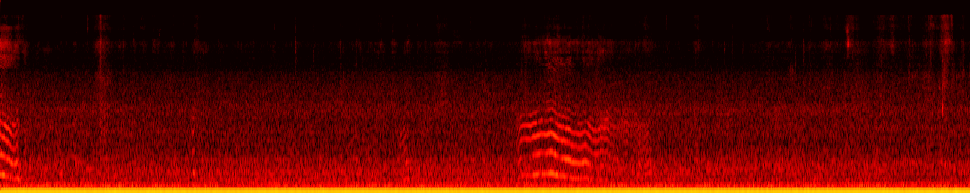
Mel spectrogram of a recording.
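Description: A newborn puppy's high, wavering whine or squeal: the tail end of one right at the start and another, about a second long, around eight seconds in. Both come over a steady low hum.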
